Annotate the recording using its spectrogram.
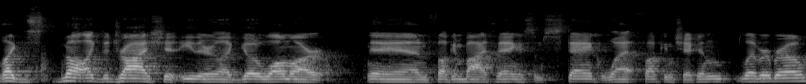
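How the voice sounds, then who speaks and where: An animated man with an American accent, medium in pitch, amid audible room echo. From Pittsburgh, Pennsylvania. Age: 20s. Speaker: streamer. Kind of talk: casual chat.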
